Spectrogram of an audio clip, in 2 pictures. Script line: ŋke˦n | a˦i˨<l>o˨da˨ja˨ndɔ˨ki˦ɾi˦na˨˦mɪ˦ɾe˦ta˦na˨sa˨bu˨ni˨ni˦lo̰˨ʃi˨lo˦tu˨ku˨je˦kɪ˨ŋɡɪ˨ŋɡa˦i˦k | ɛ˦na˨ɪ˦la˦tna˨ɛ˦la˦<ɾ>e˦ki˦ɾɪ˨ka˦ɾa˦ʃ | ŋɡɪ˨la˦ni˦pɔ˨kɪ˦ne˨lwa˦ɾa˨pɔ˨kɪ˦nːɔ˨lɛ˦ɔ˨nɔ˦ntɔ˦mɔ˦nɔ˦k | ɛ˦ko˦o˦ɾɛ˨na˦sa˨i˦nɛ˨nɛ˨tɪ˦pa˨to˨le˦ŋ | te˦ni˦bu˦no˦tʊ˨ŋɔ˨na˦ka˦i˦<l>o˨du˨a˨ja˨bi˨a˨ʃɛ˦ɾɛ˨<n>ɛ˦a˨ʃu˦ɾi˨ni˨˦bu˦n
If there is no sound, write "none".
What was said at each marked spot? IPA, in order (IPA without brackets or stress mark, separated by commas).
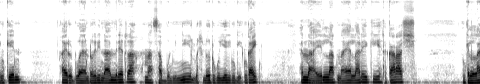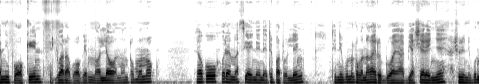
ɾ, ɾ, ɾ, ɲ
